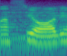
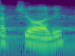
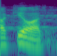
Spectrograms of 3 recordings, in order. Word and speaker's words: Accioli: Muitos falam Accioli, mas a pronúncia correta italiana é Accioli ou Acchioli.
